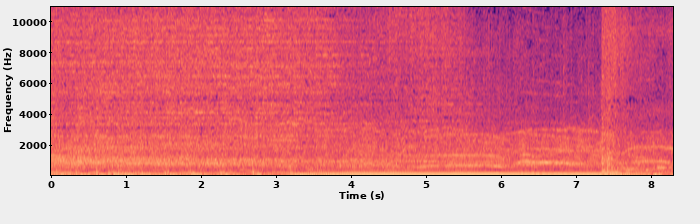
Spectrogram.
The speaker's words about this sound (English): Thank you for everybody for being so nice about hearing that darn song for the last time. That's why they're clapping so hard, by the way. It's over, finally, thank God.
